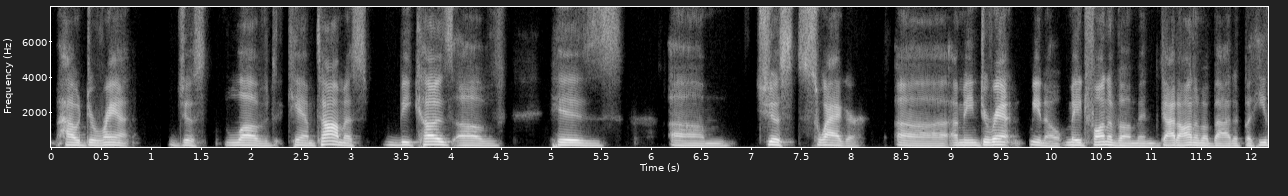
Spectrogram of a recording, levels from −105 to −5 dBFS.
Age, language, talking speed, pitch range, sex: 30-49, English, 150 wpm, 125-150 Hz, male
